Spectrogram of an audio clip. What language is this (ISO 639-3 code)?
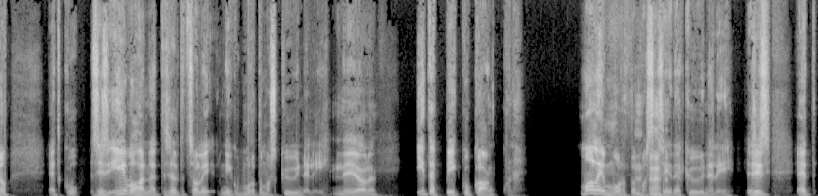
fin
